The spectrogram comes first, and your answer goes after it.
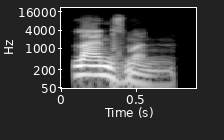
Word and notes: landsman: British English

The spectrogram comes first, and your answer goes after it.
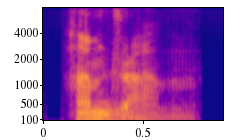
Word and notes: humdrum: British English

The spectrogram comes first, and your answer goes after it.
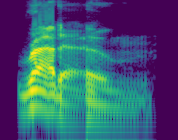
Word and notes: radome: British English

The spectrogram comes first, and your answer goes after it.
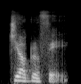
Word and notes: geography: Indian

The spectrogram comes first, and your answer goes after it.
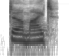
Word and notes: termite: Indian

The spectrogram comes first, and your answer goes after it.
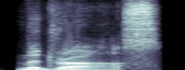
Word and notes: madras: British English

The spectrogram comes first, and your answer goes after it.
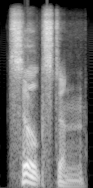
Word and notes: siltstone: British English

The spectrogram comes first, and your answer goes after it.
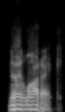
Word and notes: Nilotic: American English

